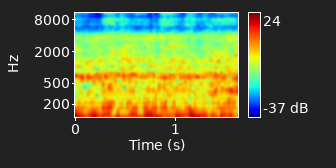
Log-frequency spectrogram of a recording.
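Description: A wrestling crowd at a United Wrestling match roars and cheers in a steady, dense wall of noise, loud and continuous with scattered whoops.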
